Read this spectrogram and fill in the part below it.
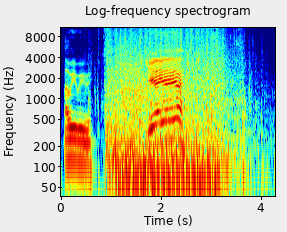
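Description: Rapid gunshots fire in a game.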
